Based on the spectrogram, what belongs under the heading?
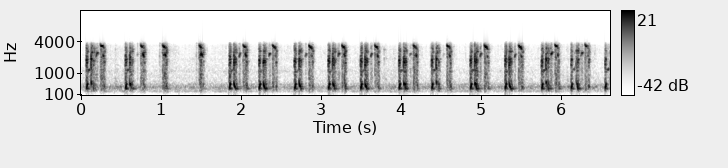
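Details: A female peregrine falcon circling in flight at De Mortel at about 07:18 on 2 March 2022 gives a long, unbroken chattering run of harsh, scratchy kek notes, about two or three each second.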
